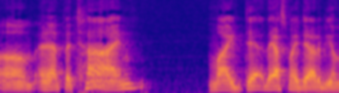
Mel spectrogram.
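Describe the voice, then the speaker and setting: Lively intonation runs through this voice with an American accent. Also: man. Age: 60s. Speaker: business executive. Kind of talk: interview.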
